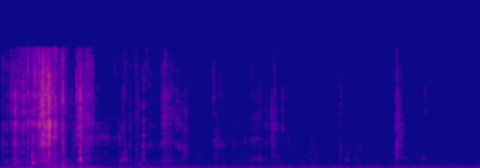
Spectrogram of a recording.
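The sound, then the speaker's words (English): One loud, sharp crunch as a sea salt flavored crispy snack is bitten, followed by softer, irregular crackling chews and a brief louder crunch near the end. No one speaks. “Take a bite out of this.”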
